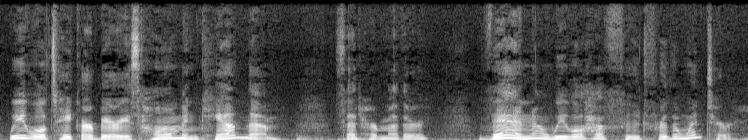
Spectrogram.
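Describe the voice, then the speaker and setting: A woman voicing a calm, practical mother in a storybook, gently firm and instructing. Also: medium pitch, normal speed, poor audio.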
